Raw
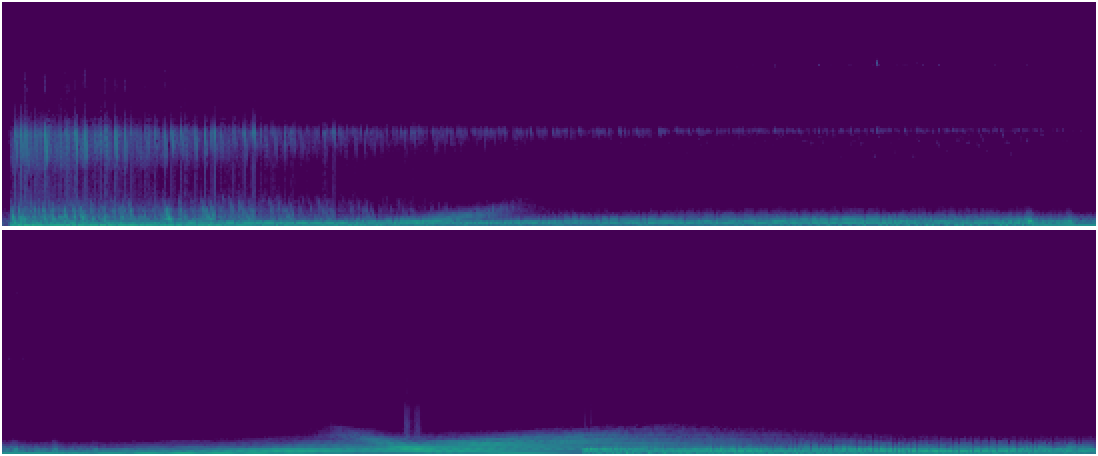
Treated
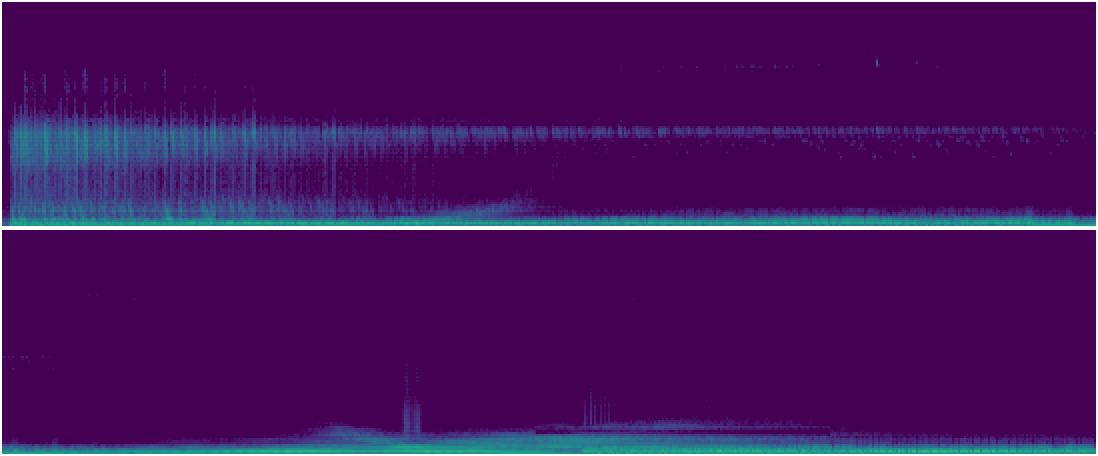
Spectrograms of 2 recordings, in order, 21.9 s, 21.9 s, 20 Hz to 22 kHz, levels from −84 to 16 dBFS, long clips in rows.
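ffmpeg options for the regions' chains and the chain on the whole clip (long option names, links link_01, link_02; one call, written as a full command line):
ffmpeg -i in.wav -filter_complex "[0:a]asettb=1/sr,asplit=3[link_01][link_02][link_03];[link_01]atrim=end=16.274[link_04];[link_02]atrim=start=16.27:end=19.23,asetpts=PTS-STARTPTS,afade=type=in:duration=0.004:curve=qsin,afade=type=out:start_time=2.956:duration=0.004:curve=qsin,asuperstop=centerf=2200:order=12:qfactor=3.2,equalizer=frequency=2400:width=0.57:gain=5.5,aecho=1:1:99|183:0.596|0.501,atrim=end_sample=130536[link_05];[link_03]atrim=start=19.226[link_06];[link_04][link_05]acrossfade=duration=0.004:curve1=hsin:curve2=qsin[link_07];[link_07][link_06]acrossfade=duration=0.004:curve1=qsin:curve2=hsin,equalizer=frequency=1100:width=2:gain=-14.5,aecho=1:1:2.5:0.78,volume=4dB" out.wav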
